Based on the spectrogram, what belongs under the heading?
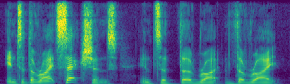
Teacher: the becomes small. Because it's not one of the stressed words or one of the stressed syllables. · Term: weak forms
